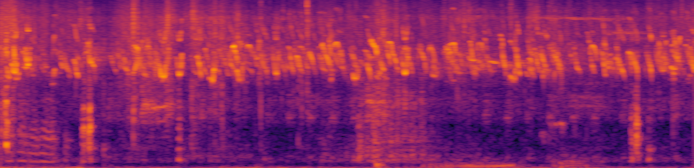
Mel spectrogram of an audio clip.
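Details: Free-range farm chickens with new baby chicks: a constant chorus of high thin peeping from many chicks, with occasional low clucks and scattered knocks and rustles.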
